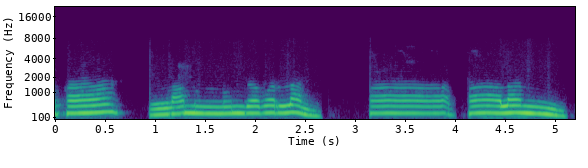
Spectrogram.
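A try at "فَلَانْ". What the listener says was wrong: ফা টান হয়ে যাচ্ছে, ফা যাবার ফা, লাম নুন যাবার লান, ফালান, ফালান, ফালান নয়। ফা এর উপরে যাবার এসছে, হারাকাতের ইজরা, টান হবে না।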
